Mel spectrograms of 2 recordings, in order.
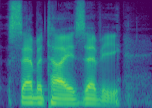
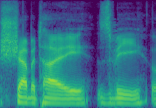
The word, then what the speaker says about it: Sabbatai Zevi: but very few people have ever heard of Sabbatai Zevi, and some people pronounce it Sabbatai Zvi or whatever, but it is what it is, who declared himself to be the Messiah in 1666.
